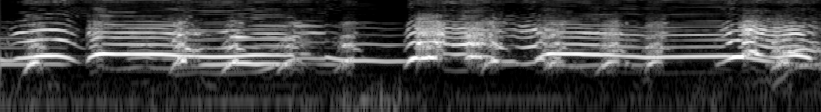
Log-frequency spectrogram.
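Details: Dogs howl together at Dunedin's dog park in a person-led dog choir: a long steady wavering tone runs under shorter rising and falling yelping howls that overlap in bursts.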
